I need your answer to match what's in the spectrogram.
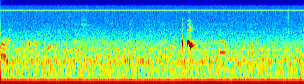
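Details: A single brief hiccup chirp over steady background hiss from a baby; infant hiccups.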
